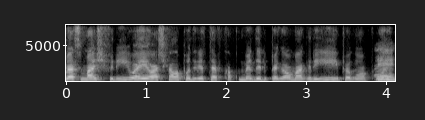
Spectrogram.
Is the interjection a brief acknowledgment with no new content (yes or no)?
no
